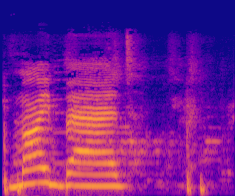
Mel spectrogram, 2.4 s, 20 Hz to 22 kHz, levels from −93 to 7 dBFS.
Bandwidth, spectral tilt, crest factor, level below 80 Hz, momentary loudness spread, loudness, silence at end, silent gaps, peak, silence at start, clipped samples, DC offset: 11.5 kHz; -5 dB/octave; 16 dB; -60 dBFS; 21 LU; -14 LUFS; 0.15 s; none; -2 dBFS; 0.05 s; under 0.1%; under 0.1%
